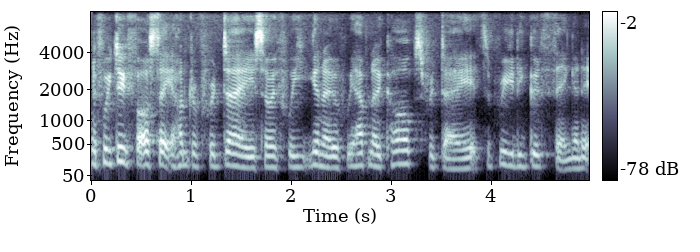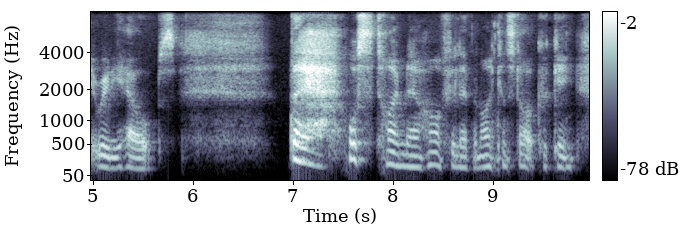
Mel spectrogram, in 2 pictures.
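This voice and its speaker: Speaking with an English accent, the voice has a dark, mellow tone, ordinary pitch variation and a fairly quick pace. The recording is very clean, with a silent background. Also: woman, fairly low pitch for a woman. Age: 60s. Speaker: vlogger. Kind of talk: casual vlog monologue. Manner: hesitant, many fillers.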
